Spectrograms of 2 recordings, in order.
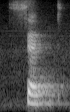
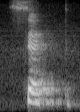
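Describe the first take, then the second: First: The P sound is silent in the word. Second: The P sound is silent in the word.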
